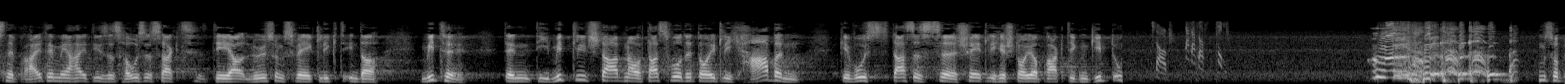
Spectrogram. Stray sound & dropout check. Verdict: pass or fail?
fail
